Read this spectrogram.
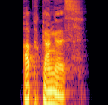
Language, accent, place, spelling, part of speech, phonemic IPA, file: German, Germany, Berlin, Abganges, noun, /ˈʔapˌɡaŋəs/, De-Abganges.ogg
- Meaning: genitive singular of Abgang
